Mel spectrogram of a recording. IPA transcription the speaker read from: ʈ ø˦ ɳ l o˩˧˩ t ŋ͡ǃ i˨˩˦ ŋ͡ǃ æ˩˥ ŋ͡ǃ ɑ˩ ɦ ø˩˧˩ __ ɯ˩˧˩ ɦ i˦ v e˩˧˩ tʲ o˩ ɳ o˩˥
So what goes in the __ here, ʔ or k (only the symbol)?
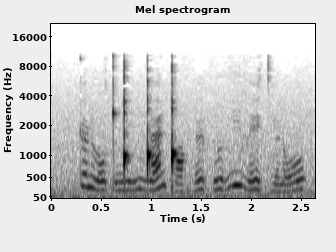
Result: k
